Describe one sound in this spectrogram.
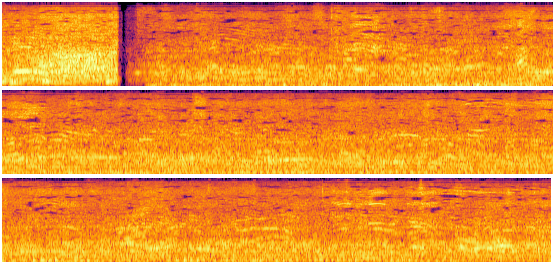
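A large crowd murmurs and calls out outdoors.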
